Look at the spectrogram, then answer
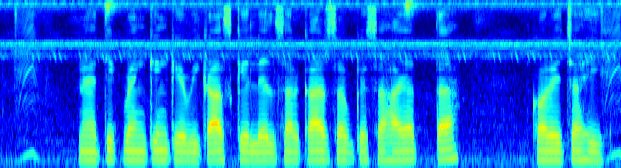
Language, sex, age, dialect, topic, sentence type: Magahi, male, 25-30, Western, banking, statement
